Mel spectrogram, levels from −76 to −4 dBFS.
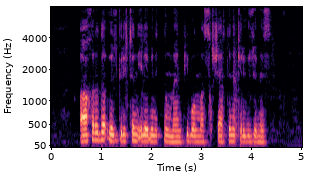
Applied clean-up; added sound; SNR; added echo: none; none; none; none.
